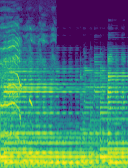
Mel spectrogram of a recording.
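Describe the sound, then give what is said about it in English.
An electric guitar played through an Old Blood Noise Endeavors reverb pedal rings out in sustained, shimmering chords drenched in heavy reverb, with a washy, modulated tail and steady loudness throughout, played alone without any talking. “It's reverb and then a bank of other modes.”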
